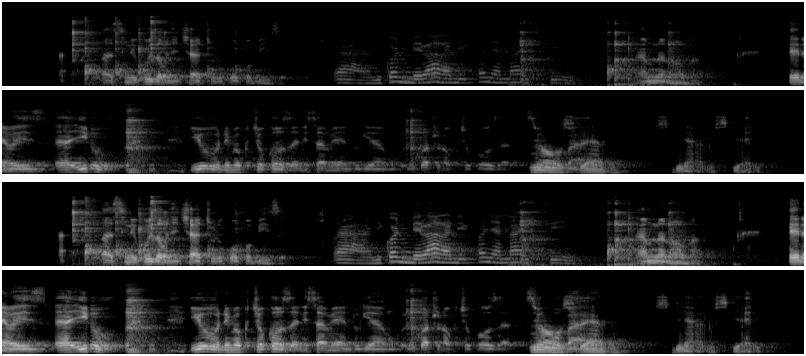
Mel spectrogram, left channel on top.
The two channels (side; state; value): left; quieter; 8.0 dB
